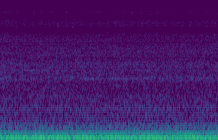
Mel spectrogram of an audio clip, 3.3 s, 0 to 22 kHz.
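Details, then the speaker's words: 2007 Jeep Commander 4.7 after idle air control valve replacement (had dipping idle and occasional stalls), first start while cold: deep, even rumble at slightly raised cold idle, steady pulses, no stumbles or knocks; idling well, expected to drop as it warms. "it's idling pretty good right now"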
